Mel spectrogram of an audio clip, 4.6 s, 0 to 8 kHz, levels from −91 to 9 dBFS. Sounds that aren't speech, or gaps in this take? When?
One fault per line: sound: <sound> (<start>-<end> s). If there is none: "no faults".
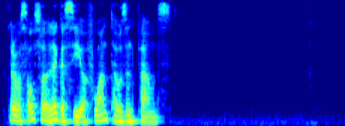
no faults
